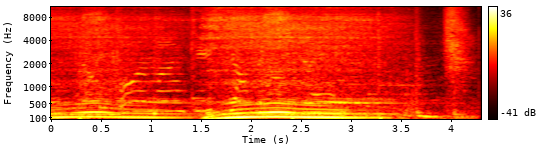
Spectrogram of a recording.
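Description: Car engine revving sound effect, twice: two long revs, each rising a little in pitch and then falling away, as a toy car is pushed along.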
